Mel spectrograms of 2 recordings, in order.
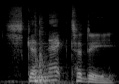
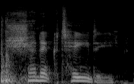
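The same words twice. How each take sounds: First: It begins with an sk sound. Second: It begins with an sh sound. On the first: The speaker calls it right. "its true delivery" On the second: The speaker calls it wrong. "I believe my first guess was Schenectady"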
